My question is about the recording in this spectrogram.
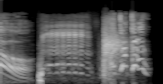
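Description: Cartoon sound effects: a short smack about half a second in, then a wavering, bleat-like cry.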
